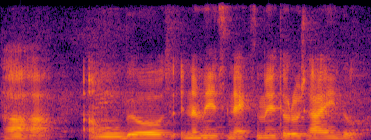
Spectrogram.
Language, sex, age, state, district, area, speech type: Sindhi, male, 18-30, Maharashtra, Thane, urban, spontaneous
